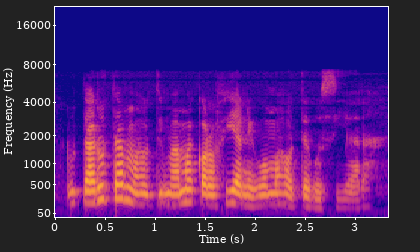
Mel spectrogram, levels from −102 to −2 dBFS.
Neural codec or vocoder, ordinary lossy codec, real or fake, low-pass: none; none; real; 7.2 kHz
